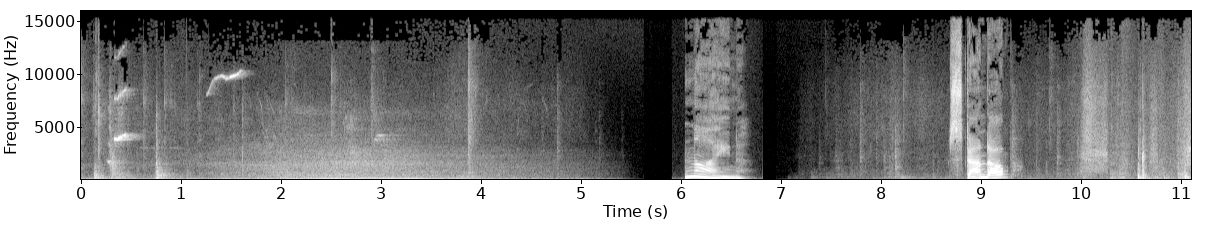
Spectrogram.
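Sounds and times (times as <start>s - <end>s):
window squeaking: 0.0s - 1.7s
low sliding rumble of a window: 0.0s - 5.4s
speech: 6.2s - 6.7s, 8.8s - 9.4s.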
